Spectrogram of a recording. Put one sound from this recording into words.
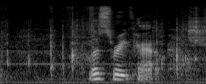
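Cardboard packaging rustles in a woman's hands.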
